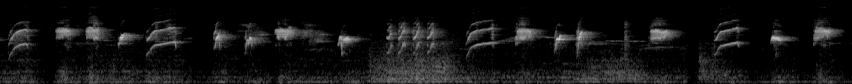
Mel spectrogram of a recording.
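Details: Olive-backed sunbird (kolibri ninja) lure to make other birds sing: long, rapid sequence of high chirps and bent whistled sweeps, with a brief burst of rustling noise midway, then chirping resumes.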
